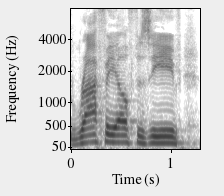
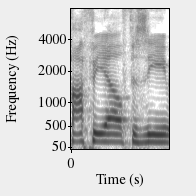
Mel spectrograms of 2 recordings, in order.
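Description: First: Rafael is said in a non-Brazilian style. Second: Rafael is said in a Brazilian Portuguese style. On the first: The speaker calls it right. "It is Rafael Fiziev. Fiziev is not from Brazil" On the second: The speaker calls it wrong. "It's not Rafael Fiziev"

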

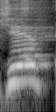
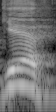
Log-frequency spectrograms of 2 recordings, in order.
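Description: First: The word begins with a soft J sound. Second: The word begins with a hard G sound. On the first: The speaker calls it right. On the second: The speaker calls it wrong.

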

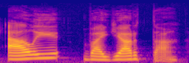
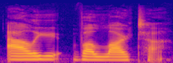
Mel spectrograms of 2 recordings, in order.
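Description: First: The name is pronounced with Spanish sounds. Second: The name is pronounced with English sounds. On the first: The speaker calls it right. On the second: The speaker calls it wrong.

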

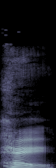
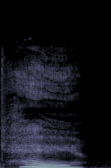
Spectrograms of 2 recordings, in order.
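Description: First: It is said loudly and boldly. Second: It is said softly and casually. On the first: The look is bold and attention-grabbing. "not like" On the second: The look is subtle and understated. "It's a little more like"

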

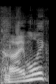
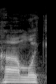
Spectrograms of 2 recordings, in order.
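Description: First: The first syllable sounds like 'high'. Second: The first syllable sounds like 'home'. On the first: The speaker calls it right. "Yes, it's Heimlich" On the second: The speaker calls it wrong. "That's two homlicks"

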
